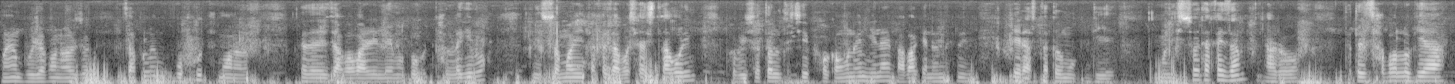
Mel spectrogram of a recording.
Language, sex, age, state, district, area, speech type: Assamese, male, 30-45, Assam, Morigaon, rural, spontaneous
